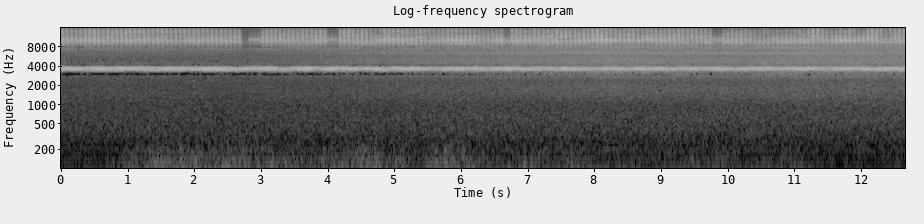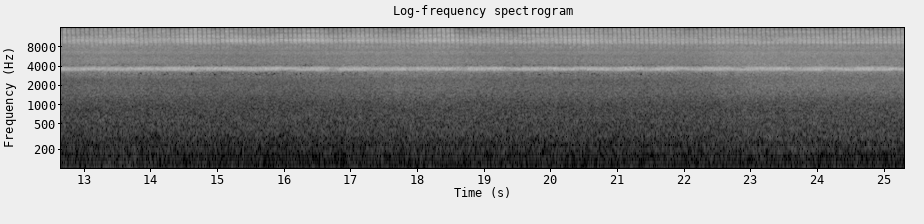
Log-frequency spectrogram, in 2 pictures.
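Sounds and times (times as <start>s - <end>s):
crickets trilling: 0.0s - 25.3s
gusty wind rumble: 1.0s - 8.6s.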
